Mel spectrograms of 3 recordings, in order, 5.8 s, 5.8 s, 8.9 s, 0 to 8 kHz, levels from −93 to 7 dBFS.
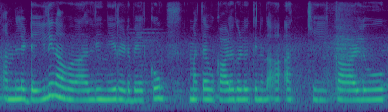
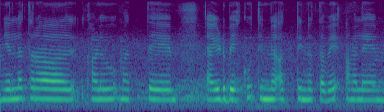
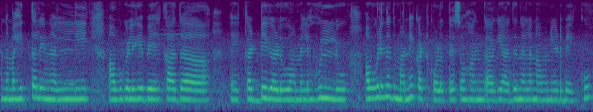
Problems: none marked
